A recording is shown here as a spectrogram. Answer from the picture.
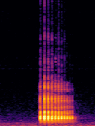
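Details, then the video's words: Great spotted woodpecker drumming on a tree trunk in the middle of winter. One quick, crisp roll of about a dozen strikes lasting half a second, the blows fading slightly toward the end, against a quiet background. "The great spotted woodpecker is drumming."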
